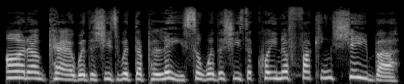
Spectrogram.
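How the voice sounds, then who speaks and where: A woman's voice: sits high, brisk, dry recording, clean studio sound, voice pushed up, lightly acted. A woman voicing a fake-Cockney female robber. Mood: contemptuous. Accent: put-on Cockney. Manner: threatening, clipped orders.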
